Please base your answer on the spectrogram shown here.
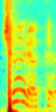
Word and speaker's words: Charaka: Donc, le Ch, c'est la prononciation qu'on donne quand on voit le C avec le E.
